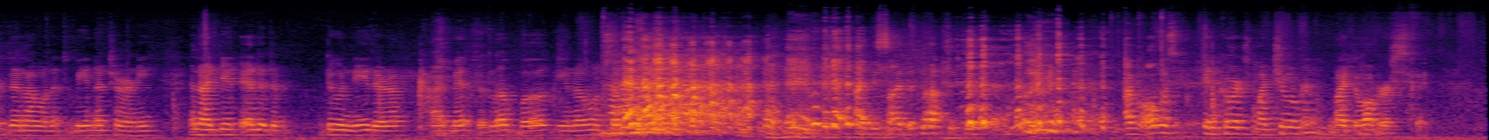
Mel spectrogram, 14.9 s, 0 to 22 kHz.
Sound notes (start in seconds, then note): 6.1 laughter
